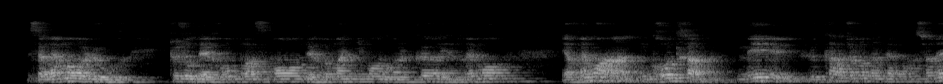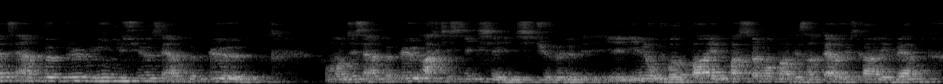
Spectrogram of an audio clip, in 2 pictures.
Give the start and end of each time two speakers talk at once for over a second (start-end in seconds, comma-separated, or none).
none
